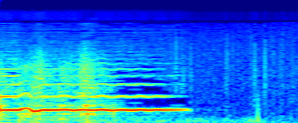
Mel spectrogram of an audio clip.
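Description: A woman singer holds the last long note of an old Hindi film song, which cuts off about one and a half seconds in. Faint hiss of the old recording follows.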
